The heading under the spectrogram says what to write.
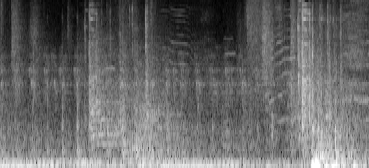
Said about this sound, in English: She doesn't yell. She slams this door and she's trying to hide from the orderly.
